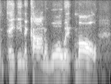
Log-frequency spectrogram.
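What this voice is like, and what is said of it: Strong working-class New England accent. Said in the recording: “that strong working class ... I know that you were from New England”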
